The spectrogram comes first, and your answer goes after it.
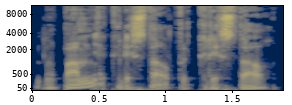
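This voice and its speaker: A man's voice: extremely low pitch, wildly swooping pitch, a little slow, gravelly, darkish tone, husky. A man reading a fiction audiobook, narrating a scripted first-person story with lightly voiced dialogue.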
